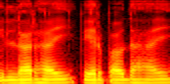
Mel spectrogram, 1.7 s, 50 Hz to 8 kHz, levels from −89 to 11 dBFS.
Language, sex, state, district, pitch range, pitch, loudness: Bajjika, male, Bihar, Vaishali, 105-110 Hz, 110 Hz, -16 LUFS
